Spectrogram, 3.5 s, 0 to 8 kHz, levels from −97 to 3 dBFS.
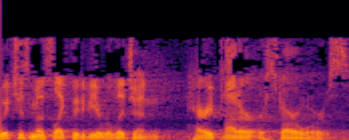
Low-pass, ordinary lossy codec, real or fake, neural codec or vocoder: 7.2 kHz; MP3, 24 kbps; real; none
